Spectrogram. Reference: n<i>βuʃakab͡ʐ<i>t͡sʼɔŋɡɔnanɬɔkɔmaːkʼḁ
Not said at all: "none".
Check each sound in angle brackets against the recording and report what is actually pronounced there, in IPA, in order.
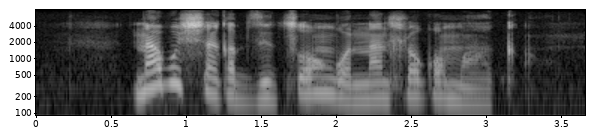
a, i

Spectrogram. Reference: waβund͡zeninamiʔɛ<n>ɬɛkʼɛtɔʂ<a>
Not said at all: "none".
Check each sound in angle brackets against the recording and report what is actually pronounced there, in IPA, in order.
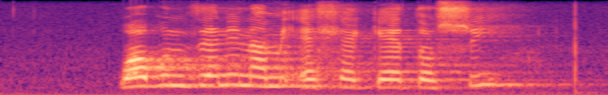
none, i

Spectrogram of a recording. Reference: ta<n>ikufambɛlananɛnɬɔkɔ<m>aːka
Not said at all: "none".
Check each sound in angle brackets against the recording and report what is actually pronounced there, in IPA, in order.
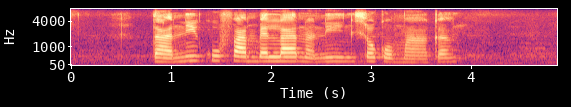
n, m

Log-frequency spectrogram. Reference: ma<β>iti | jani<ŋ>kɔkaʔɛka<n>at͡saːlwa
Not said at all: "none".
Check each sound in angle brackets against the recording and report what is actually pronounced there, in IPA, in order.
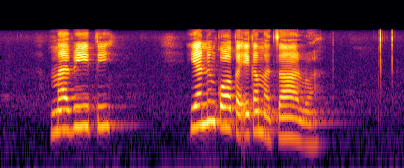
β, ŋ, m

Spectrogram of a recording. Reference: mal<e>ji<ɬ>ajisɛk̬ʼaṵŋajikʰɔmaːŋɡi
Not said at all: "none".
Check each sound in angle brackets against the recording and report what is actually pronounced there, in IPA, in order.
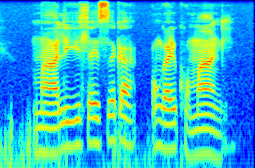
i, ɬ

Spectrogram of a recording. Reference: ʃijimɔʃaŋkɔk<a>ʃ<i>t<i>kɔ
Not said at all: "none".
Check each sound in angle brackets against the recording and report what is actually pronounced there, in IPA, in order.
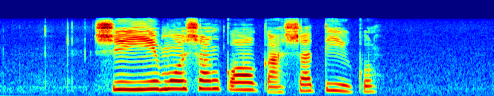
a, a, iː

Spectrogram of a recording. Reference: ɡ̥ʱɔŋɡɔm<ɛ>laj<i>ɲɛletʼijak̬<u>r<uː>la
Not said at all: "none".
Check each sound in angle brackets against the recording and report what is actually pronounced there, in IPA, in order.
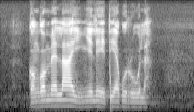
ɛ, i, u, uː

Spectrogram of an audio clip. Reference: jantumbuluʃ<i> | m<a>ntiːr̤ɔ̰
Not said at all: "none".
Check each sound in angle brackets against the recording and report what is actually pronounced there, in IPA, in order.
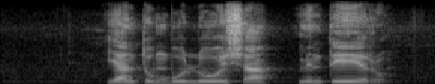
a, i

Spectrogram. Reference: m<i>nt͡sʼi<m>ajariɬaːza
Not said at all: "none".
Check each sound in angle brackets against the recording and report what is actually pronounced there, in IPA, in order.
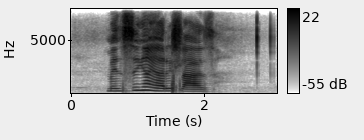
e, ɲ

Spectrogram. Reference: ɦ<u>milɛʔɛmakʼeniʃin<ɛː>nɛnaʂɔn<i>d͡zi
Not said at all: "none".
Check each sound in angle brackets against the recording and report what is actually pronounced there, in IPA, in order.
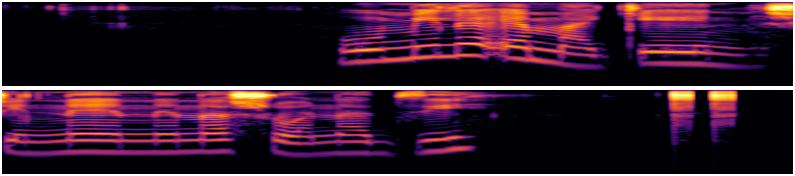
u, ɛ, a

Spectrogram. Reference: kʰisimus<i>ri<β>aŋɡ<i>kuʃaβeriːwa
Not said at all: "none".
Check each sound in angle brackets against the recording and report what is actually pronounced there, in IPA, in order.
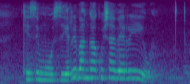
i, β, a

